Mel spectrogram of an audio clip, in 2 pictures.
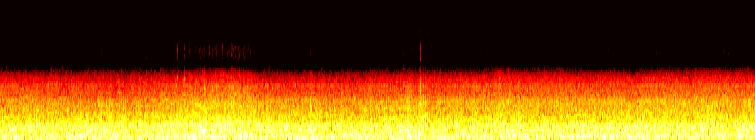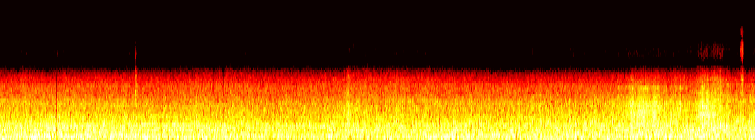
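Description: Steady engine and tyre noise inside a moving car's cabin, driving on a hail-covered road.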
